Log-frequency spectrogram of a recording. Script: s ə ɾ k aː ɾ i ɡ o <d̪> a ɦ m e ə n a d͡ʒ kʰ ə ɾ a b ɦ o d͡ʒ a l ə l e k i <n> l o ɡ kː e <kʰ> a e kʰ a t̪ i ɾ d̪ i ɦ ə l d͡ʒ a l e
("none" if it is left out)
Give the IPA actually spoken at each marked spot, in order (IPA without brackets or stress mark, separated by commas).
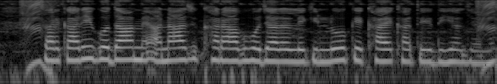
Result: d̪, n, kʰ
